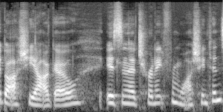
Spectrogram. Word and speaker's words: Basiago: I have heard this his Andrew Bashiago pronounced a couple ways. Um I've heard Basiago. Aiago with a B over it. He says it Bashiago. Okay. So I'm going to say Bashiago.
